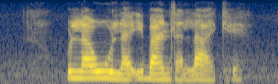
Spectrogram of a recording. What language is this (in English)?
Xhosa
